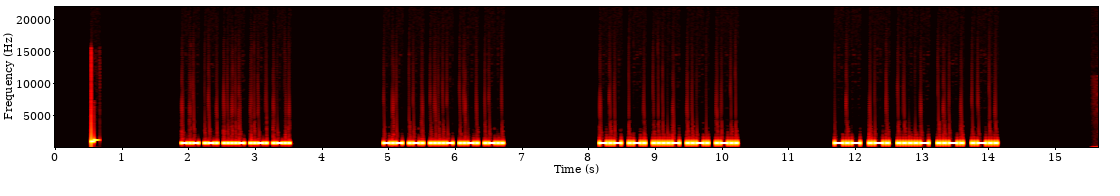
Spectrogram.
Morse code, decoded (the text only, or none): KR4FL KR4FL KR4FL KR4FL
